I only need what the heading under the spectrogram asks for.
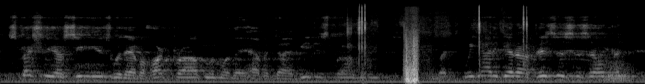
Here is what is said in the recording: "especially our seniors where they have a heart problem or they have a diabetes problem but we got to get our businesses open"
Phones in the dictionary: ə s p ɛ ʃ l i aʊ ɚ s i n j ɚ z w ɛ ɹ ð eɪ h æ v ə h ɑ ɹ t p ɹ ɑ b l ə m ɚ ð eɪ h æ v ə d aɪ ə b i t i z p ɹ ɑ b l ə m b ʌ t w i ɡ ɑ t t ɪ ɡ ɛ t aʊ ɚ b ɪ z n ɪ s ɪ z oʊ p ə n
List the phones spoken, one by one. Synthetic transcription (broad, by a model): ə s p ɛ ʃ l i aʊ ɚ s i n j ɚ z w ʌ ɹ ð eɪ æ v ə h ɑ ɹ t p ɹ ɑ b l ə m ɚ ð eɪ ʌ v ə d aɪ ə b i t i s p ɹ ɑ b l ə m b ʌ t w i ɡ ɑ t t ɪ ɡ ɛ t aʊ ɚ b ɪ z n ɪ s ɪ z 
